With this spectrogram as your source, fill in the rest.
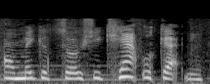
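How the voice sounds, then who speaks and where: A woman's voice: high-pitched, moderate pace, loud music behind the voice, lightly acted. A woman playing a sullen, menacing six-year-old boy in a radio drama, petulant and threatening. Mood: cold menace.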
